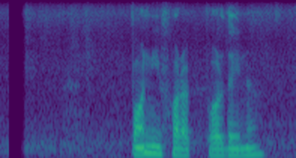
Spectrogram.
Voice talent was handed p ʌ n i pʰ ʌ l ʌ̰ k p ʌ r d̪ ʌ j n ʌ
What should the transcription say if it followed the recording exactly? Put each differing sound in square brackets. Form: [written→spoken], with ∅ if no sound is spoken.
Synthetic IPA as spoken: p ʌ n i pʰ ʌ [l→ɾ] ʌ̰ k p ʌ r d̪ ʌ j n ʌ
